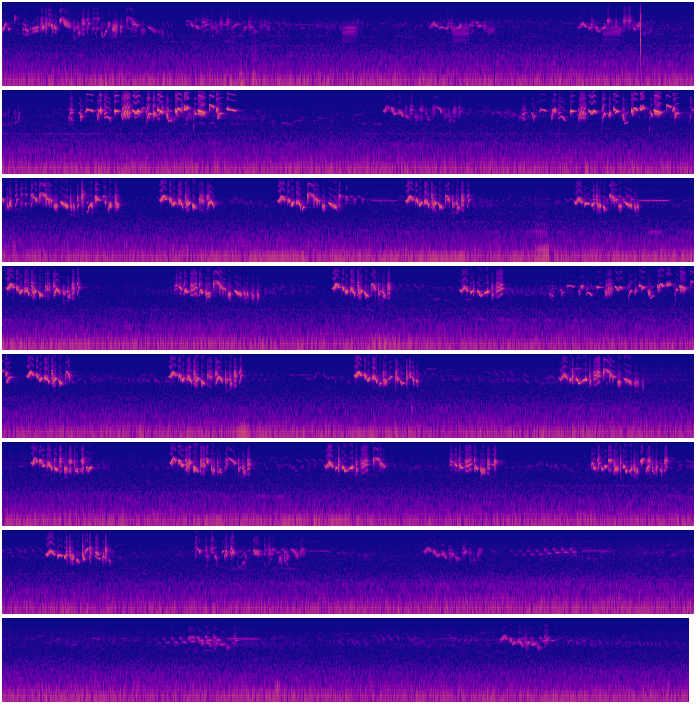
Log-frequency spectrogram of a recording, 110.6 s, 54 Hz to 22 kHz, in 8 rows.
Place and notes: whitethroat song soundscape ... dpa 4060s clipped to bag to zoom h5 ... bird calls ... song ... from ... yellowhammer ... blackbird ... linnet ... crow ... wren ... dunnock ... chaffinch ... blackcap ... wood pigeon ... possible nest in proximity as song and calls ... male visits various song posts before returning ... occasional song flight ... unattended time edited extended recording ...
